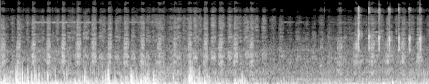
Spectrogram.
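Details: Rapid panting from pocket American Bully males at a kennel in Romania, quick breathy puffs roughly three per second, irregular, with low rumbling movement noise and a few faint high clicks near the end.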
